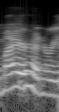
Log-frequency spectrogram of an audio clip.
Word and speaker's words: Meierhenry: And also Meierhenry live from Colorado.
